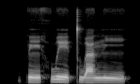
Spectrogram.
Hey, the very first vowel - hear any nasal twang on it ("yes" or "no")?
yes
